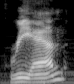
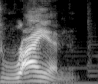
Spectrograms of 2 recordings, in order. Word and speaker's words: Ryan: money we're talking Millions upon millions of dollars ran I'm sorry if I've been pronouncing it wrong oh you uh oh it's it's Ryan oh wellow nice to meet you Ryan I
